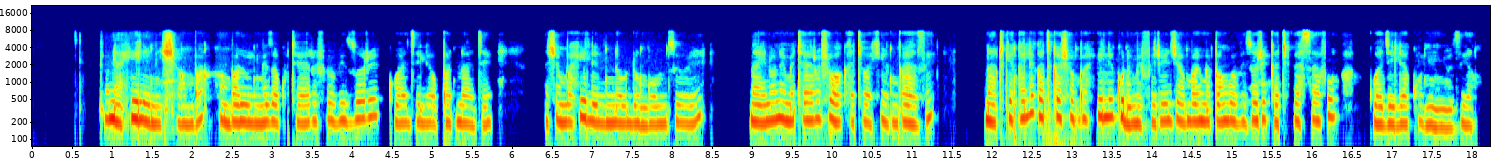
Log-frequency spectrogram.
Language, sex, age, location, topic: Swahili, female, 25-35, Nairobi, agriculture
